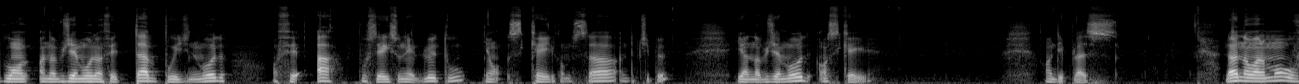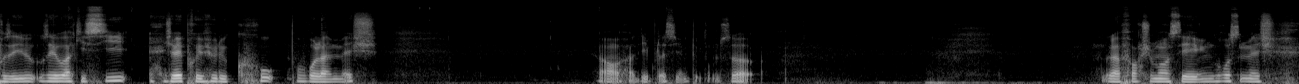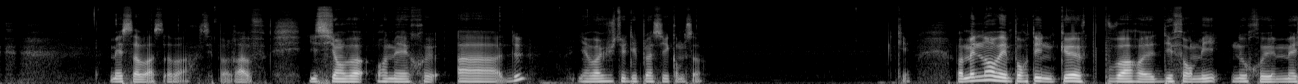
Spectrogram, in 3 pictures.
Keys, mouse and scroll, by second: 0.2 right click, 0.8 Tab, 2.5 a, 2.9 a, 3.2 a, 4.4 s, 6.8 Tab, 7.5 s, 9.9-10.6 drag, 10.6-11.5 middle drag, 11.5-11.9 scroll up 5, 12.2 shift+scroll down 3, 12.4-13.5 middle drag, 13.5-14.5 drag, 14.5 s, 17.3-18.8 middle drag, 18.8 click, 19.7-22.1 middle drag, 22.1 KP_1, 22.3 a, 23.0-23.7 scroll down 7, 26.9 scroll up 4, 27.8 right click, 29.4 click, 30.0 scroll down 1, 31.4-34.4 drag, 34.5 a, 34.7-35.3 scroll down 4.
